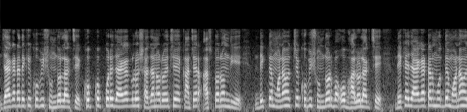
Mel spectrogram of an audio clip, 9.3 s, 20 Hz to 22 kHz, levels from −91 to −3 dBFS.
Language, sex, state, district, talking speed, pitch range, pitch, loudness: Bengali, male, Odisha, Malkangiri, 175 wpm, 210-245 Hz, 225 Hz, -17 LUFS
